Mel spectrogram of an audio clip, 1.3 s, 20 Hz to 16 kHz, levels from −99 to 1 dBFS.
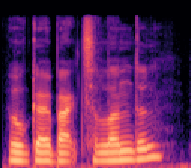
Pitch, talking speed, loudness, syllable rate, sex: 145 Hz, 235 wpm, -16 LUFS, 5.9 syllables/s, male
